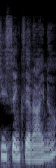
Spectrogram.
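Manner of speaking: put-on icy, superior, condescending, nasty tone. Retelling his reply to the speaker's question, in a mock cold, condescending voice. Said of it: "in the coldest, most condescending, nastiest voice".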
